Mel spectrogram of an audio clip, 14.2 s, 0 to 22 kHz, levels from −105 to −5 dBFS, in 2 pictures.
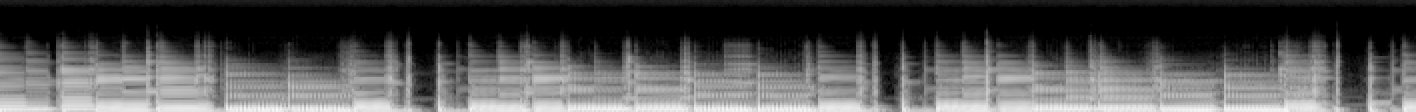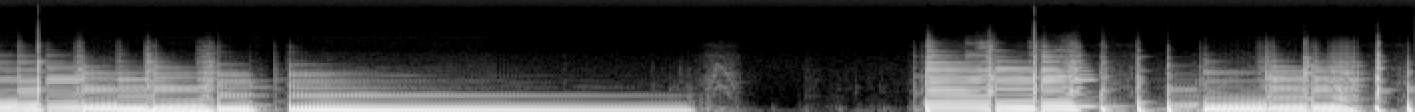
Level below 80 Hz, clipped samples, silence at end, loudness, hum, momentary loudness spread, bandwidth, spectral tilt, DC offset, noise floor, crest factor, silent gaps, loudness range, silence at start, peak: -26 dBFS; under 0.1%; 0 s; -16 LUFS; 50 Hz at -40 dBFS; 7 LU; 3.5 kHz; -12.5 dB/octave; under 0.1%; -71 dBFS; 14 dB; none; 5 LU; 0 s; 0 dBFS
